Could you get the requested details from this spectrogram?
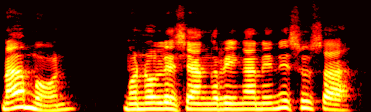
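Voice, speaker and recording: A man's voice: sits high, normal speed, a bit bright. An older man from Yogyakarta, a book's author, telling stories in a casual, chatty interview with frequent restarts. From Yogyakarta, Indonesia. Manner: chatty, storytelling, many restarts. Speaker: author guest.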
